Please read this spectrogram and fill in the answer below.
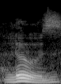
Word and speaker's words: lose: L-O-O-SE는 S 발음으로 loose 그리고 L-O-S-E는 Lose. lose. Lose. Z 발음으로 Like a Z.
